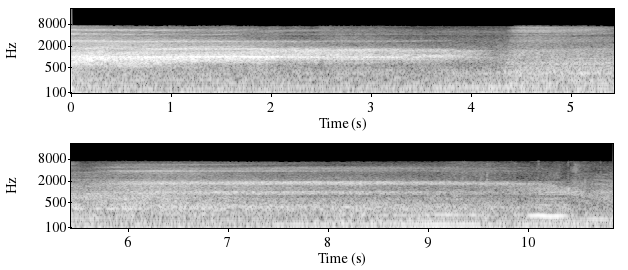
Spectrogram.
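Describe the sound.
Slow, drawn-out breathing out during a yoga session, a soft breathy rush that holds fairly steady in loudness over a continuous tonal background.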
